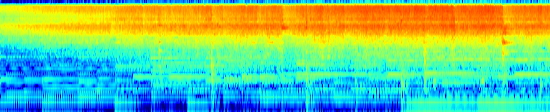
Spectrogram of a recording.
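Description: Curry leaves and crushed garlic frying in hot oil in a kadai for a tempering (chhunk), sizzling and growing louder as the leaves hit the oil. A metal ladle stirs and scrapes the pan, with a few short clicks.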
